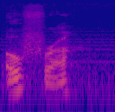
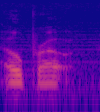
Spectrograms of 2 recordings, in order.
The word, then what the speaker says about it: Ophrah: One day the angel of God came and sat down under the oak in Ophrah, not Oprah, that belonged to Joash the Abizurite.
